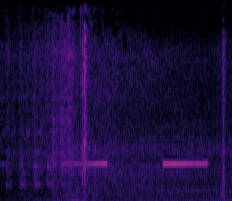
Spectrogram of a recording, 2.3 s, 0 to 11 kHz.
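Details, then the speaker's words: 2008 Acura TL 3.2 V6 idling steady and even with no stumble after replacing ignition coils, fixing random misfires (P0300, P0302, P0303, P0305). "looks like it's not misfiring anymore"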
